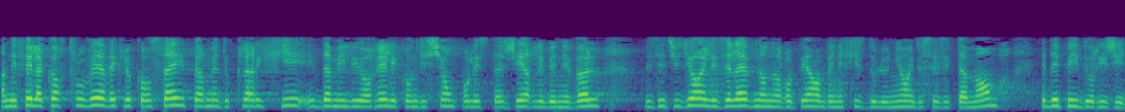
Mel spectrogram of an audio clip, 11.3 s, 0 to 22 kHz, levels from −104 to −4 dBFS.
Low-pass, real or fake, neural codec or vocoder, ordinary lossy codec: 5.4 kHz; real; none; none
